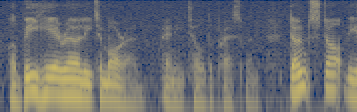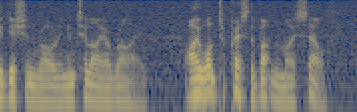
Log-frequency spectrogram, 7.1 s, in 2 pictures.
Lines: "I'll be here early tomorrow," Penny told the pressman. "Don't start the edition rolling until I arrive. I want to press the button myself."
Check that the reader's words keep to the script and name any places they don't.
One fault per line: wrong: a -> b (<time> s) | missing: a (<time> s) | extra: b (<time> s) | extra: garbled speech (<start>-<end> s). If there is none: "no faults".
no faults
